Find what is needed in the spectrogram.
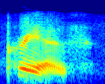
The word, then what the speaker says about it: kriya: Now, in your book, you talk about, and I don't know how to say this, so I'm going to spell it, K-R-I-Y-A, cleansing exercises. First of all, how do you say it? And then what is it? – Yeah. So it's pronounced Kriya.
